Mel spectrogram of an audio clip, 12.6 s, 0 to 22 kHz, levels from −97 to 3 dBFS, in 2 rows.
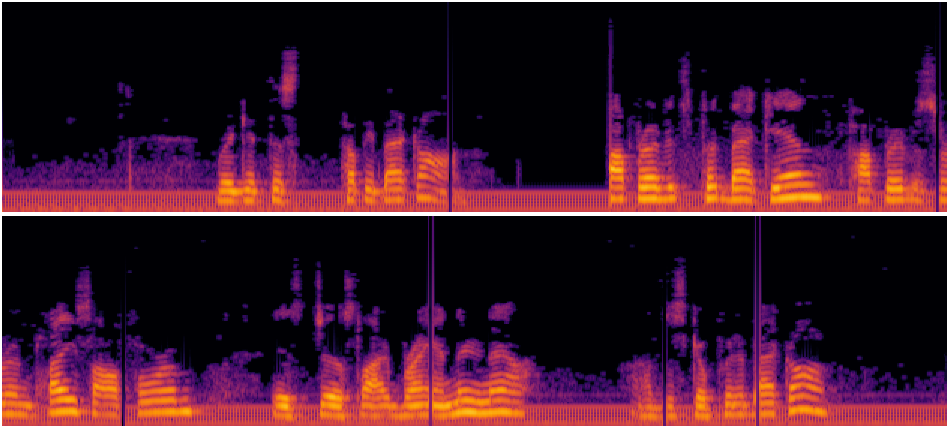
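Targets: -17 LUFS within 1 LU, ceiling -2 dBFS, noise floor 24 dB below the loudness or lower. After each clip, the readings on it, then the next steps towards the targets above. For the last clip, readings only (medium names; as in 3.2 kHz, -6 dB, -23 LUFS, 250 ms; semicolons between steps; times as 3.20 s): dropouts 6; longest dropout 30 ms; hum 50 Hz; highest harmonic 250 Hz; hum level -37 dBFS; loudness -22.0 LUFS; peak level -5.0 dBFS; loudness target -17.0 LUFS
-> interpolate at 2.97/6.22/7.09/9.14/10.70/11.32 s, 30 ms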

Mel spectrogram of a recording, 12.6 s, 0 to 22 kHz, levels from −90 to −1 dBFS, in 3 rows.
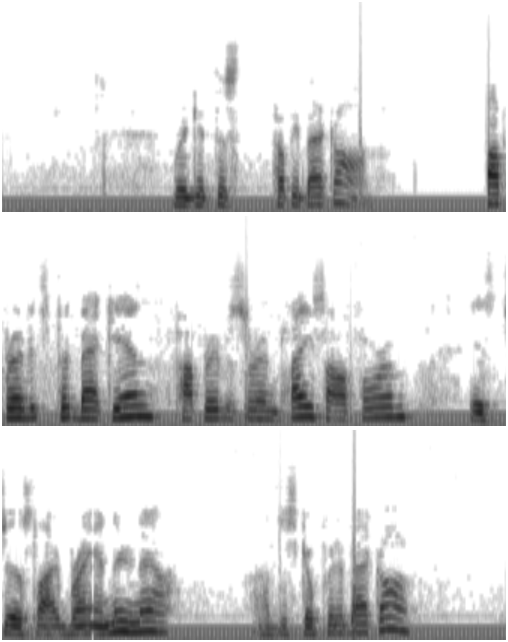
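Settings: dropouts 0; hum 50 Hz; highest harmonic 250 Hz; hum level -37 dBFS
-> de-hum 50 Hz, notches 5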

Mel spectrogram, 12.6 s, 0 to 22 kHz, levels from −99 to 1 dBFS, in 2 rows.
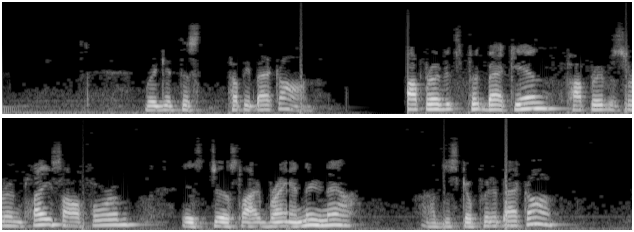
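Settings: hum not found; loudness -22.5 LUFS; peak level -5.5 dBFS; loudness target -17.0 LUFS
-> trim +5.5 dB; peak limiter -2 dBFS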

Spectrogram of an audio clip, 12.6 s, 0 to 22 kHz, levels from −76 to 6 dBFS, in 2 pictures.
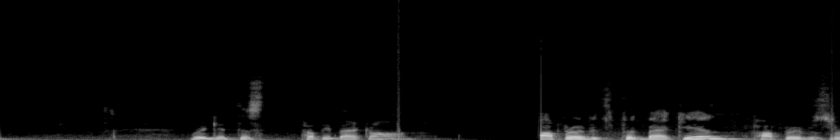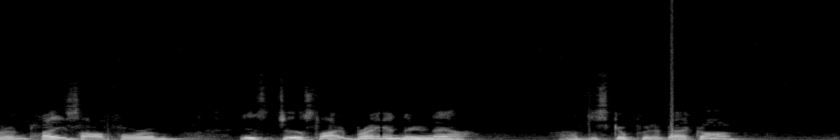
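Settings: loudness -17.0 LUFS; peak level -2.0 dBFS; noise floor -58 dBFS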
